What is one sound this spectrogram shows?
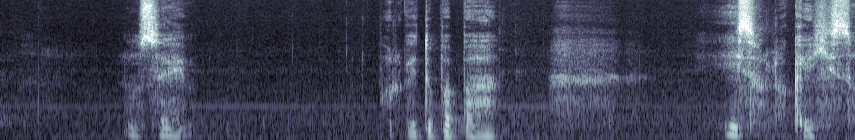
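A young woman speaks quietly nearby.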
